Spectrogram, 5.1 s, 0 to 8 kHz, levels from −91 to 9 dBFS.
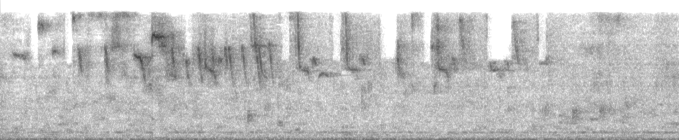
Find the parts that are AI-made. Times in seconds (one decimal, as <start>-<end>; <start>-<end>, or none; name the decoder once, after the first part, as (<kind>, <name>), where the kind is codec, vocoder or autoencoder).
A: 0.0-1.7 (autoencoder, DAC-VAE); 2.8-3.6; 4.2-5.1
